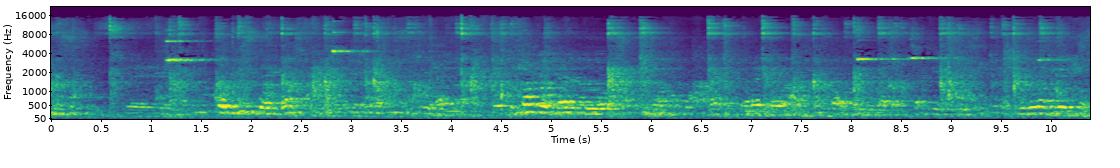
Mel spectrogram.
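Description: Table tennis ball being played in a rally: a series of sharp clicks as it strikes the paddles and the table, each with a brief ping.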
